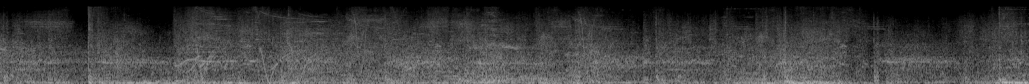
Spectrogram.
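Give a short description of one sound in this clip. Game spell effects whoosh, zap and crackle in quick bursts.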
